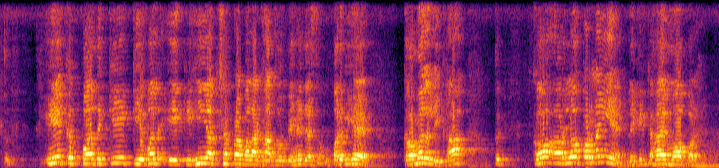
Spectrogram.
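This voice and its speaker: High-voiced male teacher in an echoey room. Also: unhurried. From India. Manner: repetitive, explaining step by step, stressing syllables. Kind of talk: classroom grammar lesson.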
